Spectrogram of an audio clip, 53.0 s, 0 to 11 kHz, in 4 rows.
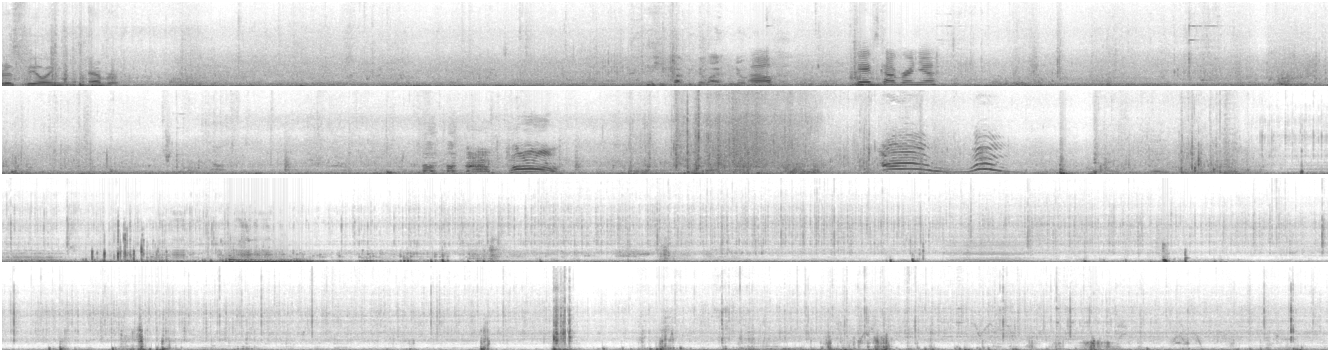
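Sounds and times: underwater rumble and bubbles: 0.0 - 53.0
muffled underwater hush: 22.1 - 38.5, 47.3 - 53.0
underwater clicks and knocks: 25.0 - 34.4, 37.3 - 38.7, 43.8 - 52.9.

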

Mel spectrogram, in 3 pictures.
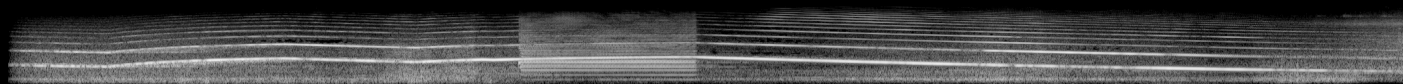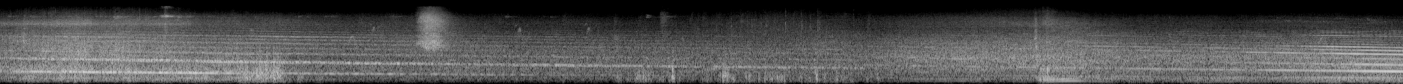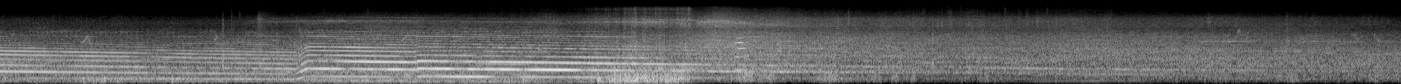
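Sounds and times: fire engine siren wailing: 0.1 - 42.0
horn blast: 5.1 - 7.1, 33.2 - 35.8.

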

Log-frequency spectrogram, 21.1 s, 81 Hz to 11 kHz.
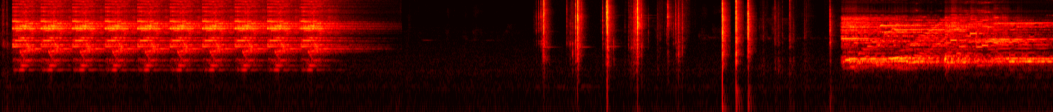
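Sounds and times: plastic toy panels clicking: 10.7 - 13.8, 14.4 - 16.7.

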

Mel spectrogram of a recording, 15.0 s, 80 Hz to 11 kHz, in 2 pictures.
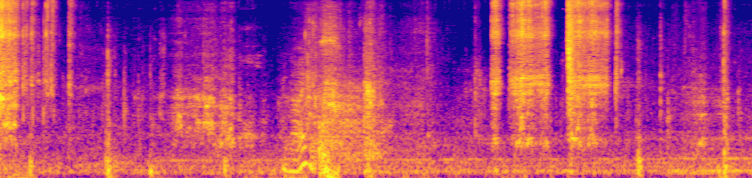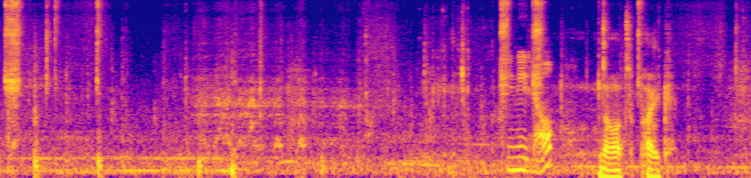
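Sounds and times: fishing reel whirring: 0.0 - 0.8, 4.8 - 6.3, 7.1 - 8.2.

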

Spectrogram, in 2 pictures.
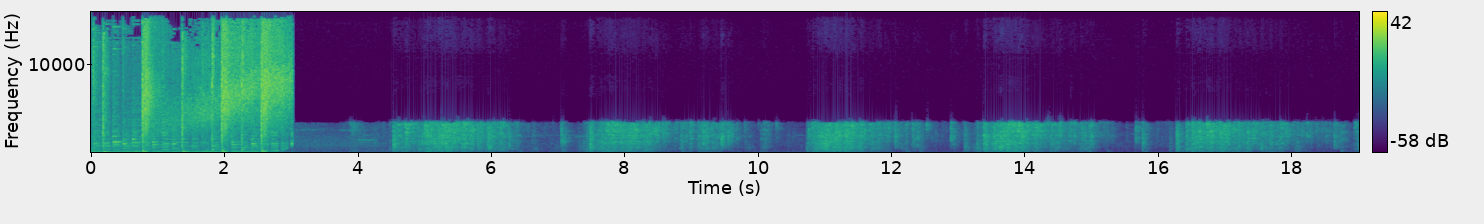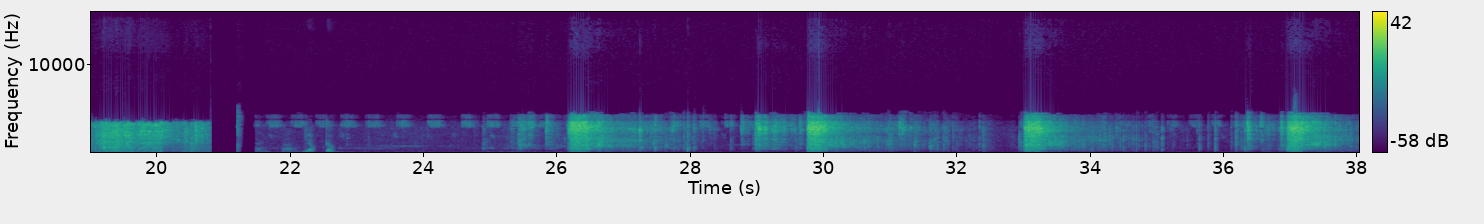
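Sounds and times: maize sheller rattling and scraping: 4.5 - 20.8, 25.4 - 32.5.

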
